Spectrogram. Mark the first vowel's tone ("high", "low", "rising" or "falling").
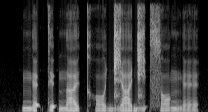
high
